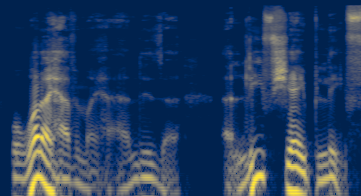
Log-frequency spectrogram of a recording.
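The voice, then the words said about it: Put-on radio announcer voice. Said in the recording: “I was trying to do my best radio voice.”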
